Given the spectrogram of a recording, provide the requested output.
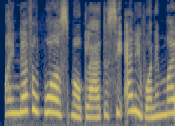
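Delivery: high, loud, glad outburst; overjoyed. Acted. Watson greeting Holmes after a long search, glad outburst. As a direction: burst out with relief.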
